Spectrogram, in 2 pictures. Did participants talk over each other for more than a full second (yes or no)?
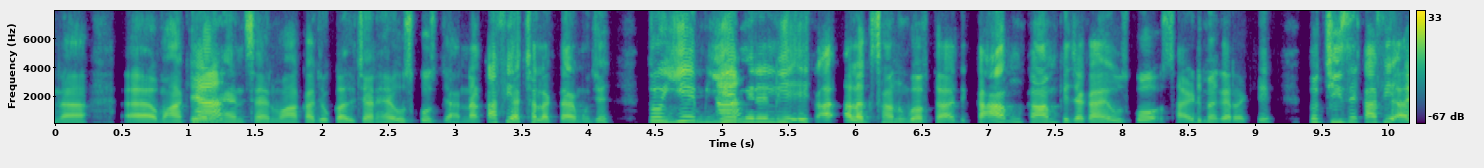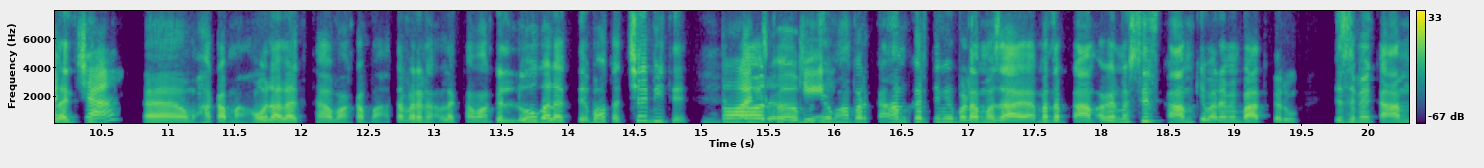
no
